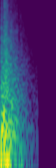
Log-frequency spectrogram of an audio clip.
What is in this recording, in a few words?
step forest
